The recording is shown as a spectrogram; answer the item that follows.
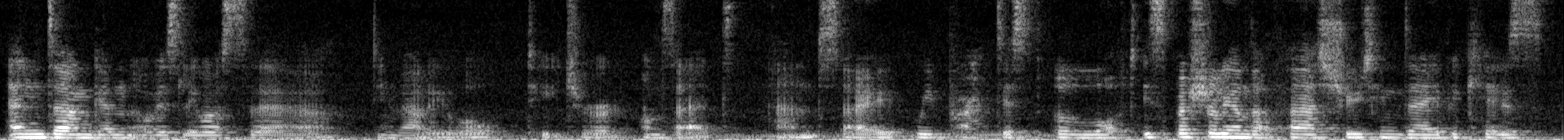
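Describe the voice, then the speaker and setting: Chatty Finnish woman, gravelly, off-mic. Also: on the low side, very animated, normal speed, few pauses, distant mic, background noise. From Finland. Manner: chatty, hesitant with restarts and fillers. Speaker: actress. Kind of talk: casual Q&A answers.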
